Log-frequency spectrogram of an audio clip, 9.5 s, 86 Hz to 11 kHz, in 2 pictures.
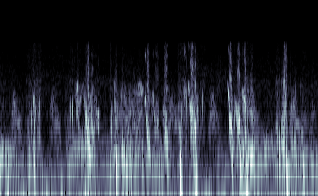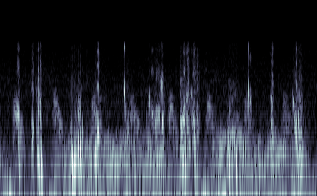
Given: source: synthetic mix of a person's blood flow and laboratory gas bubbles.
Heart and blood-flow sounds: Doppler ultrasound of blood flow; subclavian vein
0.00-0.03 s: bubbles
0.40-0.63 s: bubbles
0.96-1.52 s: bubbles
1.65-2.58 s: bubbles
2.65-3.07 s: bubbles
3.40-3.86 s: bubbles
4.12-4.74 s: bubbles
5.00-5.10 s: bubbles
5.23-5.45 s: bubbles
5.82-6.05 s: bubbles
6.17-6.30 s: bubbles
6.61-6.74 s: bubbles
6.86-7.26 s: bubbles
7.47-7.80 s: bubbles
8.18-8.37 s: bubbles
8.46-8.55 s: bubbles
8.81-8.91 s: bubbles
9.13-9.36 s: bubbles
From the record:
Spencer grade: 3 (all of the cardiac periods contain showers or single bubble signals, but not dominating or overriding the cardiac motion signals); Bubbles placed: anywhere in the cardiac cycle

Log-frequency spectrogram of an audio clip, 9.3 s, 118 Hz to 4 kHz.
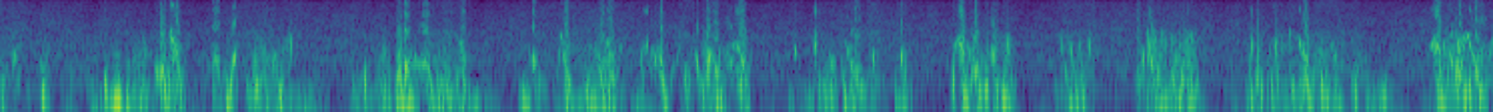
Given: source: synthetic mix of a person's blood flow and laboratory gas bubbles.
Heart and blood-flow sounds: Doppler ultrasound of blood flow; precordium
0.00-0.15 s: bubbles
0.23-0.33 s: bubbles
0.61-1.18 s: bubbles
1.30-1.85 s: bubbles
2.18-2.94 s: bubbles
3.24-3.42 s: bubbles
3.45-3.88 s: bubbles
3.98-4.70 s: bubbles
4.94-5.00 s: bubbles
5.06-5.49 s: bubbles
5.58-5.69 s: bubbles
5.91-6.34 s: bubbles
6.58-6.83 s: bubbles
7.08-7.50 s: bubbles
7.76-8.40 s: bubbles
8.42-8.50 s: bubbles
8.91-9.34 s: bubbles
From the record:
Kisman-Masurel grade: 343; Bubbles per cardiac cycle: rolling drumbeat, 9 or more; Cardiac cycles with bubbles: 100%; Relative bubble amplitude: loud (0.450 to 0.775); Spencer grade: 3 (all of the cardiac periods contain showers or single bubble signals, but not dominating or overriding the cardiac motion signals); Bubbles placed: anywhere in the cardiac cycle

